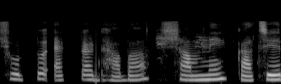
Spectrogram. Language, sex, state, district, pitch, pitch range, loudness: Bengali, female, West Bengal, Malda, 220 Hz, 205-230 Hz, -29 LUFS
